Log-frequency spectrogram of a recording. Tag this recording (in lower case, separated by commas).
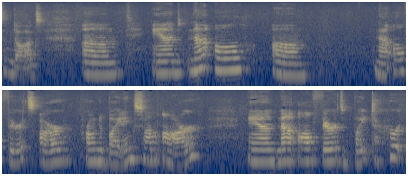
speech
